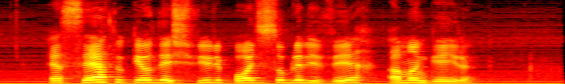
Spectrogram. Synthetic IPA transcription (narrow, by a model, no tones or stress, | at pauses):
ɛsɛɾt̪ʊkɪed̪eʃfilʊɪpɔd͡ʒɪsobɾeviveɾ | ɐmɐ̃ɡejɾɐ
